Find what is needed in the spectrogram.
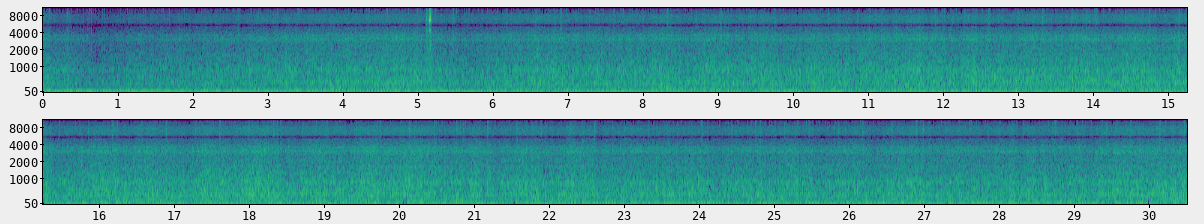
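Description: Steady low rumble inside a car cabin while the car sits stopped with its engine idling.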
